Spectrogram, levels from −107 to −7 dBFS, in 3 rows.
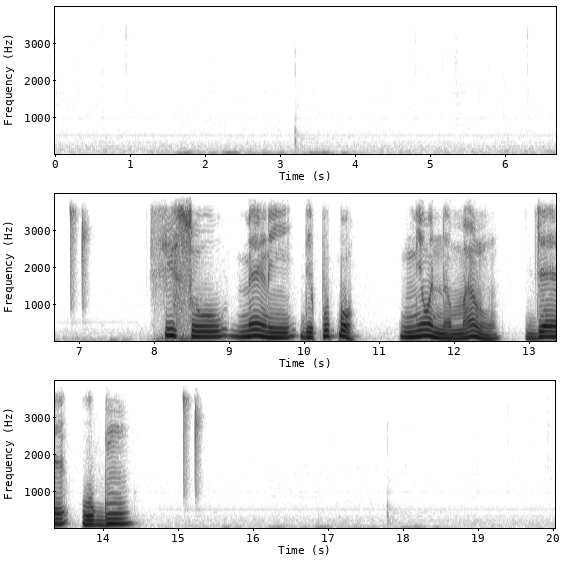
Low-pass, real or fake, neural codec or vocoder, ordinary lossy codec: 3.6 kHz; real; none; Opus, 64 kbps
